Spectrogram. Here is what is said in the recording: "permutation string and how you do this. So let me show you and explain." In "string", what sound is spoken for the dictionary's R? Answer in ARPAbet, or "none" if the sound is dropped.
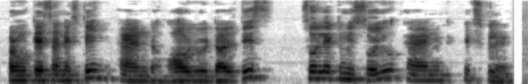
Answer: none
